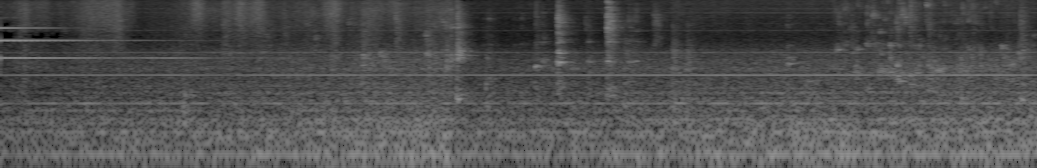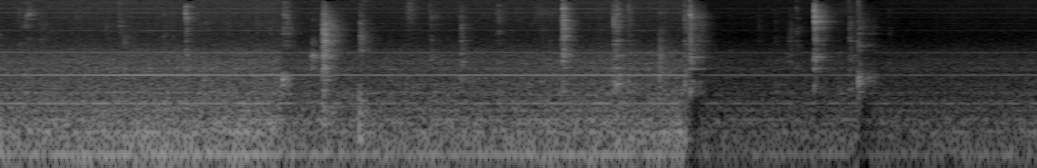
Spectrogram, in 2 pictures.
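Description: Running noise inside an electric train's driver's cab: a steady rumble with a high whine held on one note and scattered clicks, dropping sharply in level about thirteen seconds in.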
